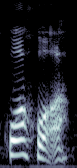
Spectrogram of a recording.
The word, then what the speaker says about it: Huohuo: And it makes me think of, so example, Huohuo. So that starts with the hu sound and then an o sound, right?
